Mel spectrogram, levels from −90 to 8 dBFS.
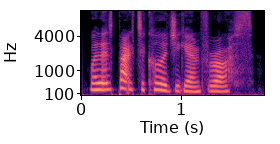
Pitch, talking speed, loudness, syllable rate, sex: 230 Hz, 260 wpm, -18 LUFS, 6.9 syllables/s, female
